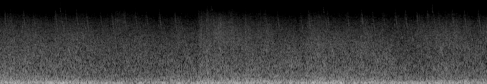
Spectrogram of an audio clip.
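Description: Commander units trading weapon fire in the Forged Alliance strategy game, a dense continuous roar of explosions and blasts with no distinct gaps, loud and steady throughout.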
